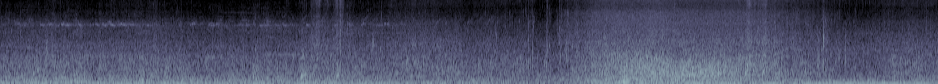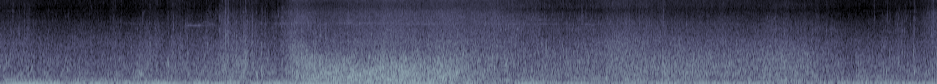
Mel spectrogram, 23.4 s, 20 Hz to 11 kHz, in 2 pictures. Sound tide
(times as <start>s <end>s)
7.0s 23.4s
